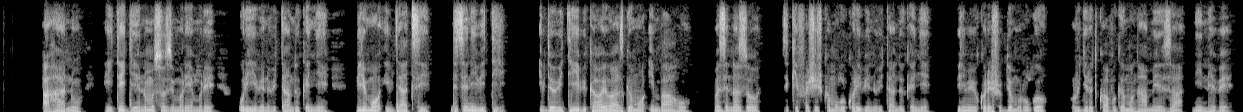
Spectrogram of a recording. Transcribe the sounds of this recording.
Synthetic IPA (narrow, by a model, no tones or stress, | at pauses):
aɦaːn̥hu | hite̞ɟejenumuso̞zimuɾeːmuɾe̞ | uɾihiβiːn̥huβitaːndukaɲe̞ | βiɾimo̞̰ʔiβjaːt͡si | nde̞t͡se̞niβitiː | βjo̞βitiβikahojoβazɡwamo̞ʔimbaːɦo | maze̞nazo̞ | z̥ikifaʃiːʃɡwamuɡuko̞ɾiβiːn̥huβitaːndukaɲe̞ | βiɾimiβiko̞ɾe̞ːʃo̞βjo̞muɾuɡo̞ | uɾuɟe̞ɾo̞twaːvuɡamo̞ŋ̥ame̞ːzanin̥he̞βe̞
